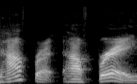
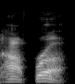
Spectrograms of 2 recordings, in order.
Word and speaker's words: Hofbräu: I never knew what an A sound was supposed to be, but they kept saying Hofbräu, not Hofbräu.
